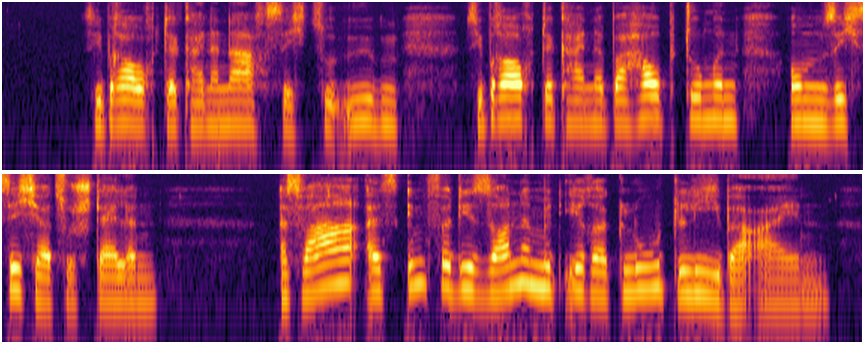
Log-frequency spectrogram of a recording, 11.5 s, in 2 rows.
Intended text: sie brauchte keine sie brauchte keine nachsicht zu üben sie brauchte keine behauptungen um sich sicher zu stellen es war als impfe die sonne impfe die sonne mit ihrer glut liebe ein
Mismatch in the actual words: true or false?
true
